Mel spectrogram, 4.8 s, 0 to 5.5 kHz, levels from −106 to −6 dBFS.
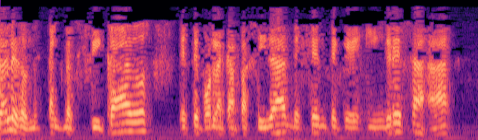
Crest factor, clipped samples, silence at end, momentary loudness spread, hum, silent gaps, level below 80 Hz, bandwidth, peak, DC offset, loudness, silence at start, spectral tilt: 16 dB; under 0.1%; 0.3 s; 7 LU; none; none; -58 dBFS; 5 kHz; -8 dBFS; under 0.1%; -23 LUFS; 0 s; -8 dB/octave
